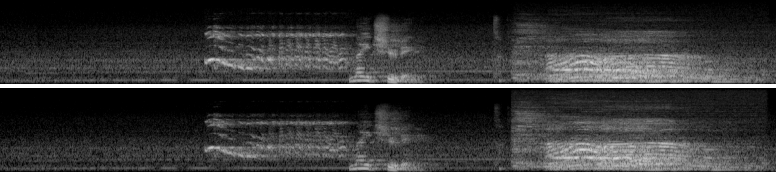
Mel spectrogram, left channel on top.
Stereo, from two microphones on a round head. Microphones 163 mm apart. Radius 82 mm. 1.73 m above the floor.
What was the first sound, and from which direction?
Laughter, 25° left (ahead or behind).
